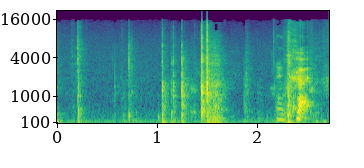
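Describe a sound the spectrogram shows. A paper punch clunks down through paper.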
